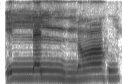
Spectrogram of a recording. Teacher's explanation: फिर लाम जलाला मोटा पढ़ेंगे।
